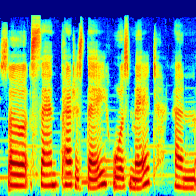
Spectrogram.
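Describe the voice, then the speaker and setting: Music plays in the background as a woman with a Vietnamese accent speaks very slowly at a fairly high pitch. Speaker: drawing tutorial creator. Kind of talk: reading aloud; tutorial. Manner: halting.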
